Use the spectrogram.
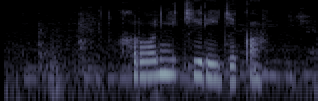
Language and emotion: Russian, neutral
